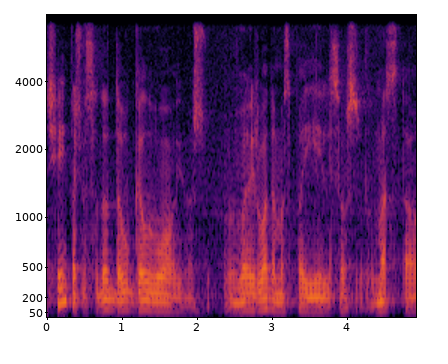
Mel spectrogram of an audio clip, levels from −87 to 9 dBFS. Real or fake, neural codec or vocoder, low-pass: real; none; 7.2 kHz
